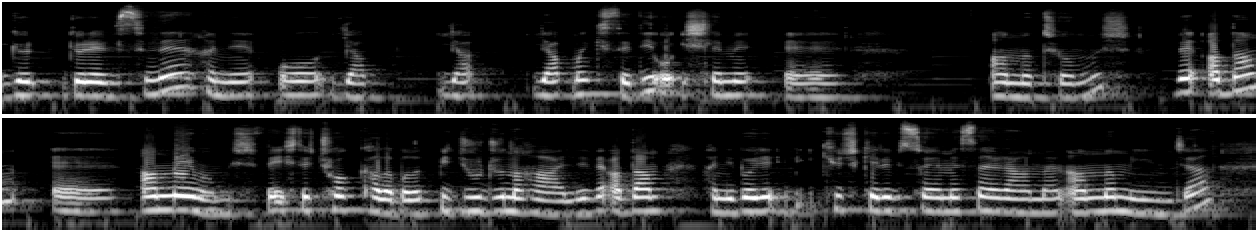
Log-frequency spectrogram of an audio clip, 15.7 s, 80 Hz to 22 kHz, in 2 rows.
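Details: Stuttering in a 28-year-old woman.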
